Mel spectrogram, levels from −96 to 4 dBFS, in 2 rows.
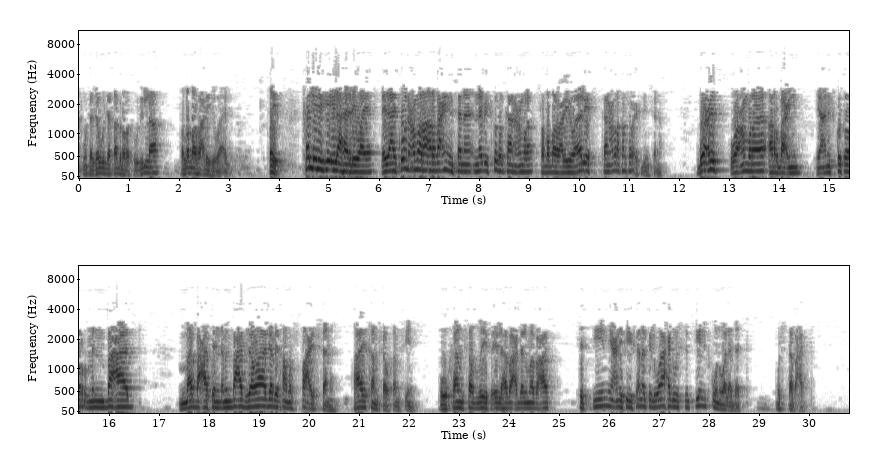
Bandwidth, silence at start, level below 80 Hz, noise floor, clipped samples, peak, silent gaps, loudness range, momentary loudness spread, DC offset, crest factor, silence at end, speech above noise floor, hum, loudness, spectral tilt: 3.2 kHz; 0 s; -44 dBFS; -59 dBFS; under 0.1%; -4 dBFS; none; 7 LU; 12 LU; under 0.1%; 12 dB; 0.9 s; 44 dB; none; -16 LUFS; -12 dB/octave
